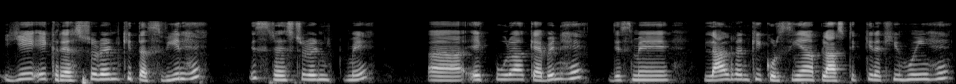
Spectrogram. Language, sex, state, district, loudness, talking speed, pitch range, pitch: Hindi, female, Bihar, Sitamarhi, -20 LUFS, 150 wpm, 200-235 Hz, 215 Hz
